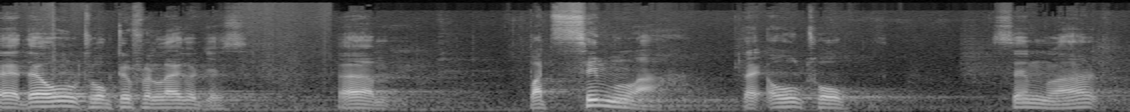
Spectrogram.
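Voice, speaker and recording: Speaking very slowly with long, frequent pauses, a man with a medium pitch and a dark, mellow tone uses ordinary pitch variation in a room with audible echo. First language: Yolngu Matha. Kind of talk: lecture conversation. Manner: halting.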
